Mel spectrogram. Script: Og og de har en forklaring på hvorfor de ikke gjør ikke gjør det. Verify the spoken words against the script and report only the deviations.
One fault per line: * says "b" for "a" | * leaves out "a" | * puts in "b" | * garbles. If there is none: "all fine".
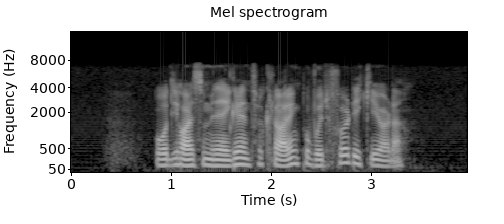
* leaves out "og"
* puts in "som regel"
* leaves out "ikke gjør"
